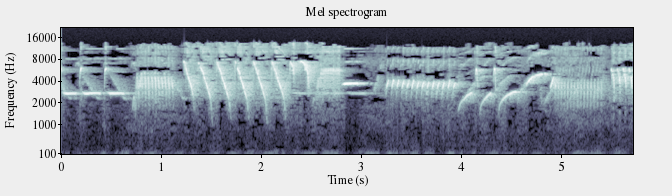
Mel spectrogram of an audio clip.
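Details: Canary song used as a lure to teach young canaries to sing: a bright, high, steady whistle, then fast descending sweeping trills, a buzzy rattling roll, and rising looped notes, with faint low thumps beneath.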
